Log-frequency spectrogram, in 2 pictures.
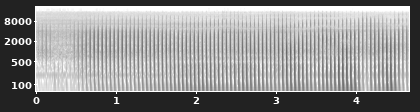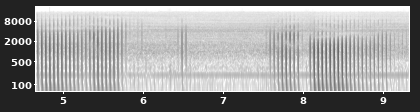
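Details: DJI Mavic Pro drone cooling fan: loud, steady buzzing whir with a fast pulsing edge that cuts in and out, the pulsing suspected to be camera-pickup interference; fan noise is normal for this model.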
